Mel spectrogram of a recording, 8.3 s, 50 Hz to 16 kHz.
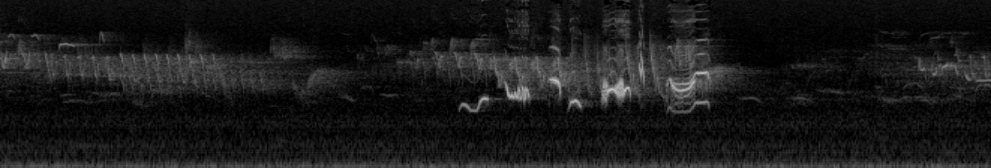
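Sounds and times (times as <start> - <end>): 
Common blackbird Turdus merula whistling and twittering: 3.8 - 6.0.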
